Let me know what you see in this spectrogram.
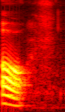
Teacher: इसकी आवाज़ आ और ओ की मिली जुली सी आती है, यानी अ। इसे हम आधा चांद भी कहते हैं क्योंकि ये ऊपर आधा चांद लगा होता है।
